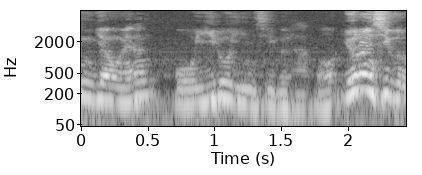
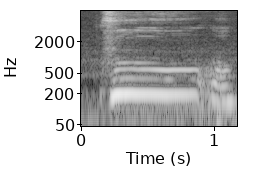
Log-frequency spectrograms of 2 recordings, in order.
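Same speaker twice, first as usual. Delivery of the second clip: slow, stretched-out, pitched-up 구욱; 7 semitones higher than usual. Pronouncing a word slowly to show an inserted vowel, slowly drawn-out 구욱. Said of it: "천천히 발음을 해보면".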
